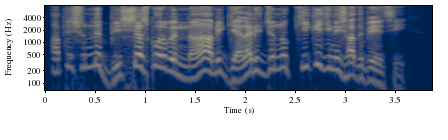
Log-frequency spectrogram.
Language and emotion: Bengali, surprised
